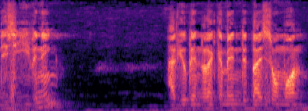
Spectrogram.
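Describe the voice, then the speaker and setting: A ceremonious, aloof fortune teller's doorman of vintage radio drama. His mid-pitched voice is extremely bright and cutting, with a guarded, formal delivery. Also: moderate pace, poor audio. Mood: solemn, guarded. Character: solemn, aloof male attendant of a fortune teller. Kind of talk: 1940s radio acting.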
